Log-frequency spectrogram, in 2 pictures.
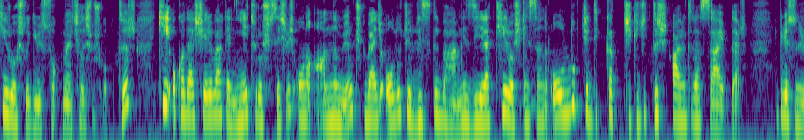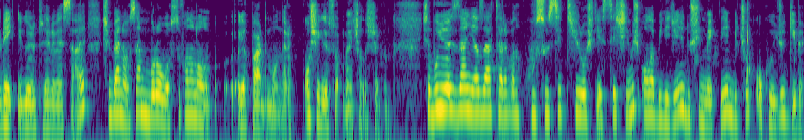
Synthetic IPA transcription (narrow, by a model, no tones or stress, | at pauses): t̪ʰiɾo̞ʃlˠuɟibiso̞k̚majat͡ʃʰalˠɯʃmɯʃd̪̥ɯɾ̥ | cʰiʔo̞kʰad̪aɾʃejɾivaɾcʰænːijɛt̪ʰiɾo̞ʃu̥sɛt͡ʃmiʃo̞nuʔa̰nlˠamɯjo̞ɾumt͡ʃʰyɲcʰybænd͡ʒɛʔo̞lˠd̪uk̚t͡ʃʰaɾisclʲibiɦamlʲɛziːɾaːt̪ʰiɾo̞ʃinsanlˠa̰ɾo̞lˠd̪uk̚t͡ʃʰad̪ikʰːat̪̚t͡ʃʰe̞cʰid͡ʒid̪ɯʃajɾɯnt̪ʰɯd̪asaːɦiplʲæ̰ɾ̥ | bilʲiosnuzɾɛclʲiɟø̞ɾynt̪ʰylʲe̞ɾɛvɛsa̰ːjɾɛʃimd̪ibæno̞lˠsanbuɾo̞bo̞st̪ufalˠanojapʰaɾd̪ɯmonˠa̰ɾɯ̰ | o̞ʃecilʲd̪ɛso̞̰kma̰jat͡ʃʰa̰lˠɯʃɯ̰ɾd̪ɯm | iʃɛbujøzd̪ænjazaɾt̪ʰaɾafɯnhusuːsiːt̪ʰiɾo̞ʃd̪ijɛse̞t͡ʃʰilʲmiʃo̞lˠabilʲe̞d͡ʒe̞jinid̪yʃynmɛclʲejinbit͡ʃʰo̞kʰo̞̰kʰujud͡ʒuɟibḭ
